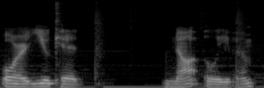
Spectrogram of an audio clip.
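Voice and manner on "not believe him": ordinary talk, nothing marked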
